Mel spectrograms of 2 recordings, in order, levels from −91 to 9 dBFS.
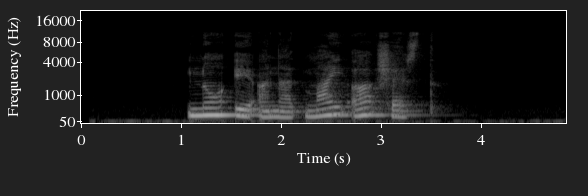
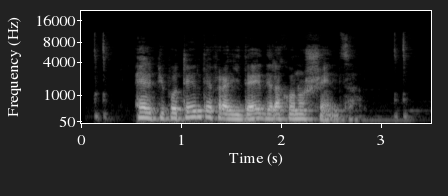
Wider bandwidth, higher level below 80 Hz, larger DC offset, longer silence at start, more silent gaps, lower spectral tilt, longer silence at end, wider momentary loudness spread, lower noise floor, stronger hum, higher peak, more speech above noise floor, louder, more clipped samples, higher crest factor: first, 11.5 kHz vs 10 kHz; second, -72 dBFS vs -60 dBFS; neither; first, 1.05 s vs 0.15 s; neither; about the same, -7 dB/octave vs -8 dB/octave; first, 1.5 s vs 0.25 s; first, 15 LU vs 11 LU; first, -76 dBFS vs -55 dBFS; neither; second, -24 dBFS vs -10 dBFS; first, 40 dB vs 30 dB; second, -37 LUFS vs -26 LUFS; neither; about the same, 16 dB vs 18 dB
